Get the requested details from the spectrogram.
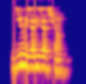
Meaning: dimerization
- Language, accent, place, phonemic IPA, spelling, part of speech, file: French, France, Lyon, /di.me.ʁi.za.sjɔ̃/, dimérisation, noun, LL-Q150 (fra)-dimérisation.wav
